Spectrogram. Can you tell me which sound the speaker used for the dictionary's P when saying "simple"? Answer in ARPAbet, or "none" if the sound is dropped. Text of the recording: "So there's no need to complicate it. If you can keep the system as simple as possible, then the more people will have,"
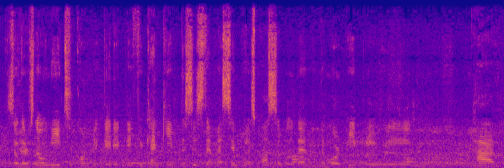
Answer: P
